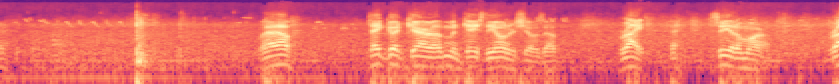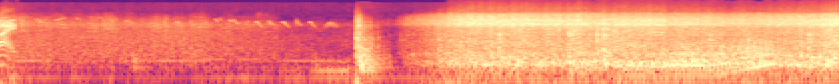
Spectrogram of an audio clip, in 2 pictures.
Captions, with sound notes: - Well, take good care of them in case the owner shows up. - Right. - See you tomorrow. - Right. (engines revving)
